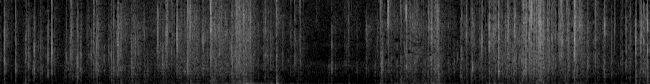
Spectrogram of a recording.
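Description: A large bundled sheet of clear plastic bubble wrap with hollow air bubbles is squeezed and crinkled with both hands. It makes a dense, continuous stream of bright crackling and crinkling with quick, dry snaps, and a couple of heavier low thumps near the middle. The crinkling rises and falls in bursts throughout.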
